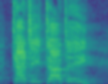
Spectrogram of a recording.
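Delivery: high, loud joyful call; crying out. Acted. The children calling to their dad. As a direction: shout for daddy across the plain. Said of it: "they cried".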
